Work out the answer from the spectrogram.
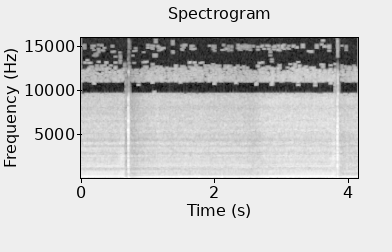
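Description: Cadillac CT5-V's 3-litre twin-turbocharged V6 pulling under hard acceleration, its note climbing slowly through each gear. Two lightning-fast upshifts, about a second in and near the end, each drop the pitch at once with a sharp crack.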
